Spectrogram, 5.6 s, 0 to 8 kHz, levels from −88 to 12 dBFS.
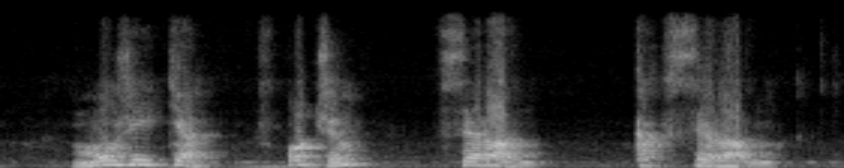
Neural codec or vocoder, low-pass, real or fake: autoencoder, 48 kHz, 128 numbers a frame, DAC-VAE, trained on Japanese speech; 7.2 kHz; fake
